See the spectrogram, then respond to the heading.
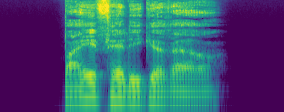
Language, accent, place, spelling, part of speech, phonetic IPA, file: German, Germany, Berlin, beifälligerer, adjective, [ˈbaɪ̯ˌfɛlɪɡəʁɐ], De-beifälligerer.ogg
- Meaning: inflection of beifällig: 1. strong/mixed nominative masculine singular comparative degree 2. strong genitive/dative feminine singular comparative degree 3. strong genitive plural comparative degree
